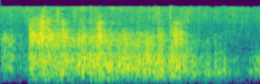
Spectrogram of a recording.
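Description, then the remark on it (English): A loud, sustained roll of thunder rumbles and crackles steadily for a few seconds, full, with no voices, on a dark and stormy night. “It is a dark and stormy night.”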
